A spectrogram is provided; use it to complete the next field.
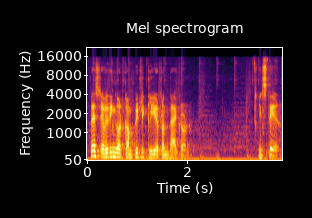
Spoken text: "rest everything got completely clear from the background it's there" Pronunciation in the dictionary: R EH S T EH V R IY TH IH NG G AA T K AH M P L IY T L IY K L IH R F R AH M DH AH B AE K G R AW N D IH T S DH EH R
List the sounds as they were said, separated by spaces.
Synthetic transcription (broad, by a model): R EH S T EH V R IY T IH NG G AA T K AH M P L IY T L IY K L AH R F R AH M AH B AE K G R AW N D IH T S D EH R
